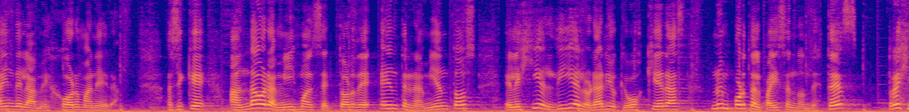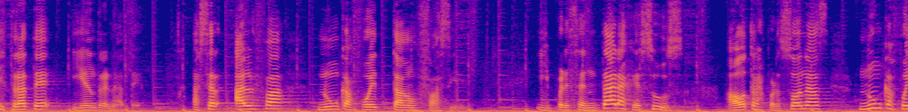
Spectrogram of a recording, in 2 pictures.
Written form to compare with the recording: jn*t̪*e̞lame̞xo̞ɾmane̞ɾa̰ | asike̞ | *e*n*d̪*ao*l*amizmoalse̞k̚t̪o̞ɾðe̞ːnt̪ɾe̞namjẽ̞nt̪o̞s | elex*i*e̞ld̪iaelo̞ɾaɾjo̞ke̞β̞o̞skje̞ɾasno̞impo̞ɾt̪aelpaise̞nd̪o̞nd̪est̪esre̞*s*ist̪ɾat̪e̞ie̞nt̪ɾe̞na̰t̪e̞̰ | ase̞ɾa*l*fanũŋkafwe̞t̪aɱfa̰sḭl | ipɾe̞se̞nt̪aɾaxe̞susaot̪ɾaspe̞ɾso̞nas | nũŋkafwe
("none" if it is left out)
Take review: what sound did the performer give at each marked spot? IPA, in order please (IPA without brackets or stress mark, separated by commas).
d̪, a, d̪, ɾ, i, x, l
